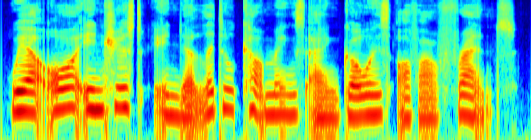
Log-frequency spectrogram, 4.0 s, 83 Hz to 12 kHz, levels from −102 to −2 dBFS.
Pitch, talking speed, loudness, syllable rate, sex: 220 Hz, 195 wpm, -19 LUFS, 5.1 syllables/s, female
